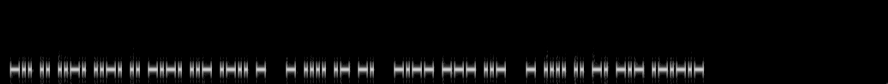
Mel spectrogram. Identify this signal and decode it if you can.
Morse code, heard as a keyed tone, about 40 wpm, 700 Hz. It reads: DIFFICULT THAN YOU THINK.
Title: Sentences from Top 1000 Words - Review Part 3 - 40wpm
